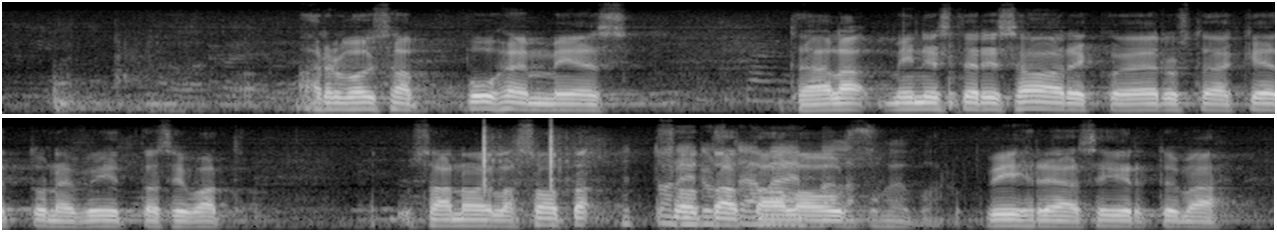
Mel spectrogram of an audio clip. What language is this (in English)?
Finnish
